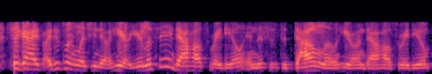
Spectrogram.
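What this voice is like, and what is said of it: Hoarse, fading voice. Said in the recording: “let's hope my voice stays ... I've been losing my voice all week”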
